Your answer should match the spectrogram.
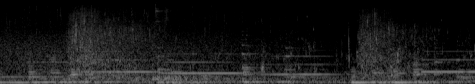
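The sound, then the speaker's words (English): Steady, heavy thunderstorm rain pours down in a dense, continuous hiss with no voices, while a low mechanical hum drones faintly underneath throughout. “I can't believe Mighty Mila is still being a thunderstorm.”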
